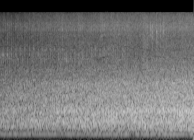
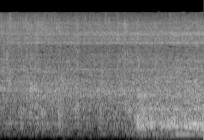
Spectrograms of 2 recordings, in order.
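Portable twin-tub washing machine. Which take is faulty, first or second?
second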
